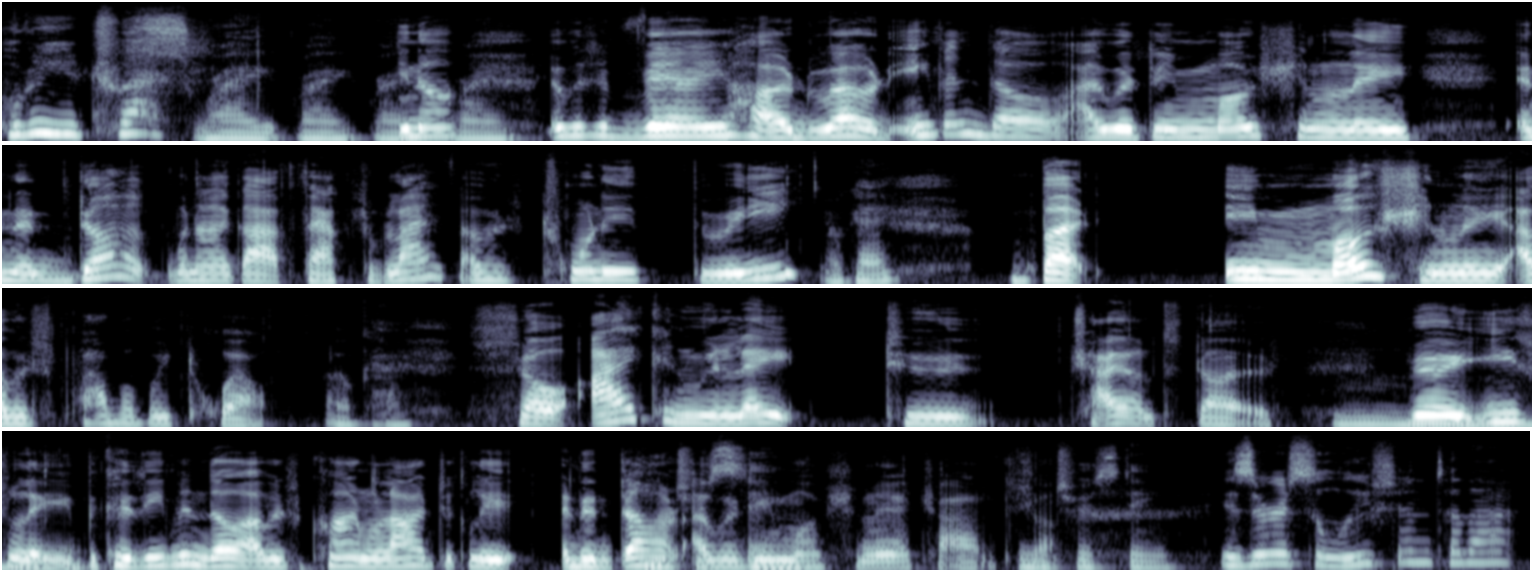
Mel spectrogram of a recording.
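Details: Adult woman (actress) with cerebral palsy, with dysarthria (cerebral palsy).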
